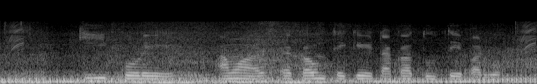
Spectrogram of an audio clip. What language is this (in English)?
Bangla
